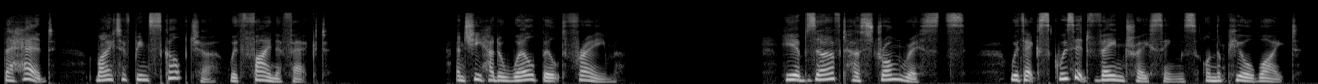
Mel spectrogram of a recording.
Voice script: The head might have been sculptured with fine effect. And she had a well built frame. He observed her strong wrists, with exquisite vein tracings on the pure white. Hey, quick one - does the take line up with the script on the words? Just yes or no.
no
